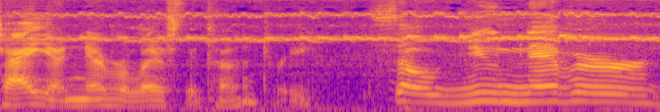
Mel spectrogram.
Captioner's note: kettle whistling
